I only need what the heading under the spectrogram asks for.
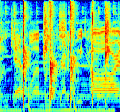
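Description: Three sharp hand claps in a Radio Garage studio, given as a round of applause to introduce a guest, ring out at an uneven pace over a steady, busy music bed that continues underneath throughout.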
